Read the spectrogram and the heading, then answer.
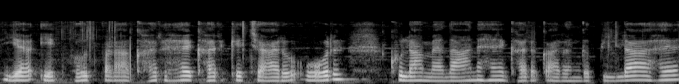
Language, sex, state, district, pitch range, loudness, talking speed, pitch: Hindi, female, Bihar, West Champaran, 175-200 Hz, -19 LUFS, 160 wpm, 190 Hz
